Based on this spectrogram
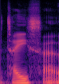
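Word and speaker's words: Taissa: So I checked the pronunciation on, it's Thaisa Farmiga. – Oh, Thaisa. Okay.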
